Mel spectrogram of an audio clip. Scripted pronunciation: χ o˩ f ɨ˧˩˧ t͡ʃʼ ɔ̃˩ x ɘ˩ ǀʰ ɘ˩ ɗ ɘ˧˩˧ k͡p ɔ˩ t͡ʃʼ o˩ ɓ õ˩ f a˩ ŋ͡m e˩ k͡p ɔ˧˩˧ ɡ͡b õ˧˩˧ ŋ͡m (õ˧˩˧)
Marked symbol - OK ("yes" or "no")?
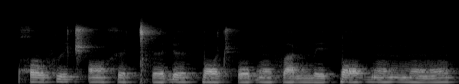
yes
